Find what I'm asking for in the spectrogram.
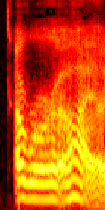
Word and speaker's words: Aurora, Ohio: Did I pronounce that right? – Aurora, Ohio. Yeah.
